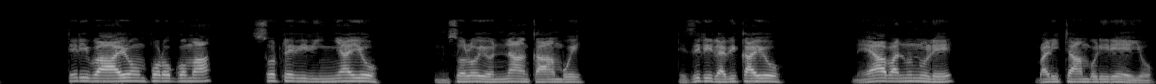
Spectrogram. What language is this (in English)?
Ganda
